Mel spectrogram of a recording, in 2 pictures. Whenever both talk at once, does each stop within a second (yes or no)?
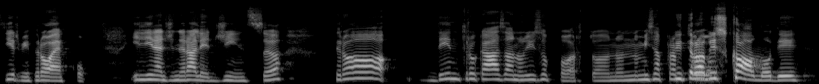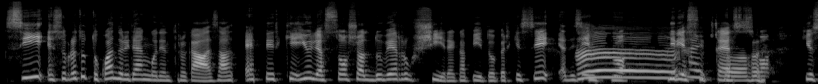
no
